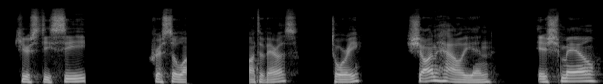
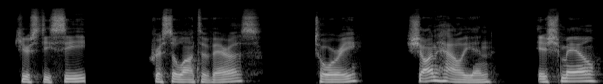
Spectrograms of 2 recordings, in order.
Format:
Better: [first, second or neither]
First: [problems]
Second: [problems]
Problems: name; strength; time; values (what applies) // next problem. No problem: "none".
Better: second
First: audio freezing; at 2 s for 0.5 s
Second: none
